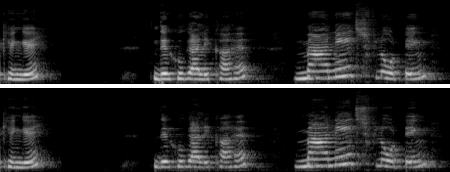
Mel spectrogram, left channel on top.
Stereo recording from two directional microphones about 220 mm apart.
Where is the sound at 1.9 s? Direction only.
45° left (ahead or behind).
